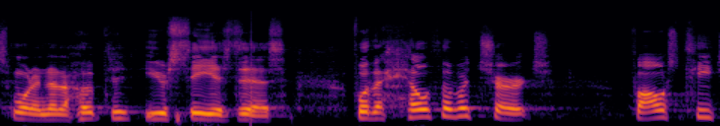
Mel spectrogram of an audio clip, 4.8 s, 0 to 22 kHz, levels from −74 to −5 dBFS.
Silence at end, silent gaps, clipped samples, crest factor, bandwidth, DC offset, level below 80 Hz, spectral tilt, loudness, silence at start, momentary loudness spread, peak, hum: 0.05 s; none; under 0.1%; 18 dB; 15 kHz; under 0.1%; -76 dBFS; -3.5 dB/octave; -28 LUFS; 0 s; 8 LU; -12 dBFS; none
